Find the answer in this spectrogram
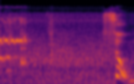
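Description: Cartoon soundtrack voice that cuts off just after the start. Low background hiss follows, then near the end a short vocal sound that slides steeply down in pitch.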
